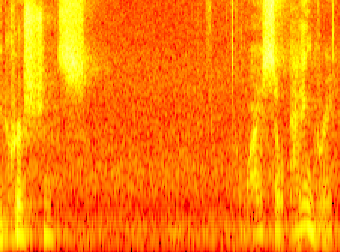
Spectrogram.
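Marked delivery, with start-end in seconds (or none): 2.4-3.3 half-whispered, much softer question; hushed aside. Acted. Preacher asking angry Christians why, in a hushed voice. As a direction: drop to a near whisper, as if asking privately.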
